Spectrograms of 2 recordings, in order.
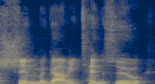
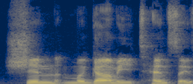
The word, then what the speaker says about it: Shin Megami Tensei: Some people call it Shin Megami Tensou, but I believe it's pretty much Shin Megami Tensei.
